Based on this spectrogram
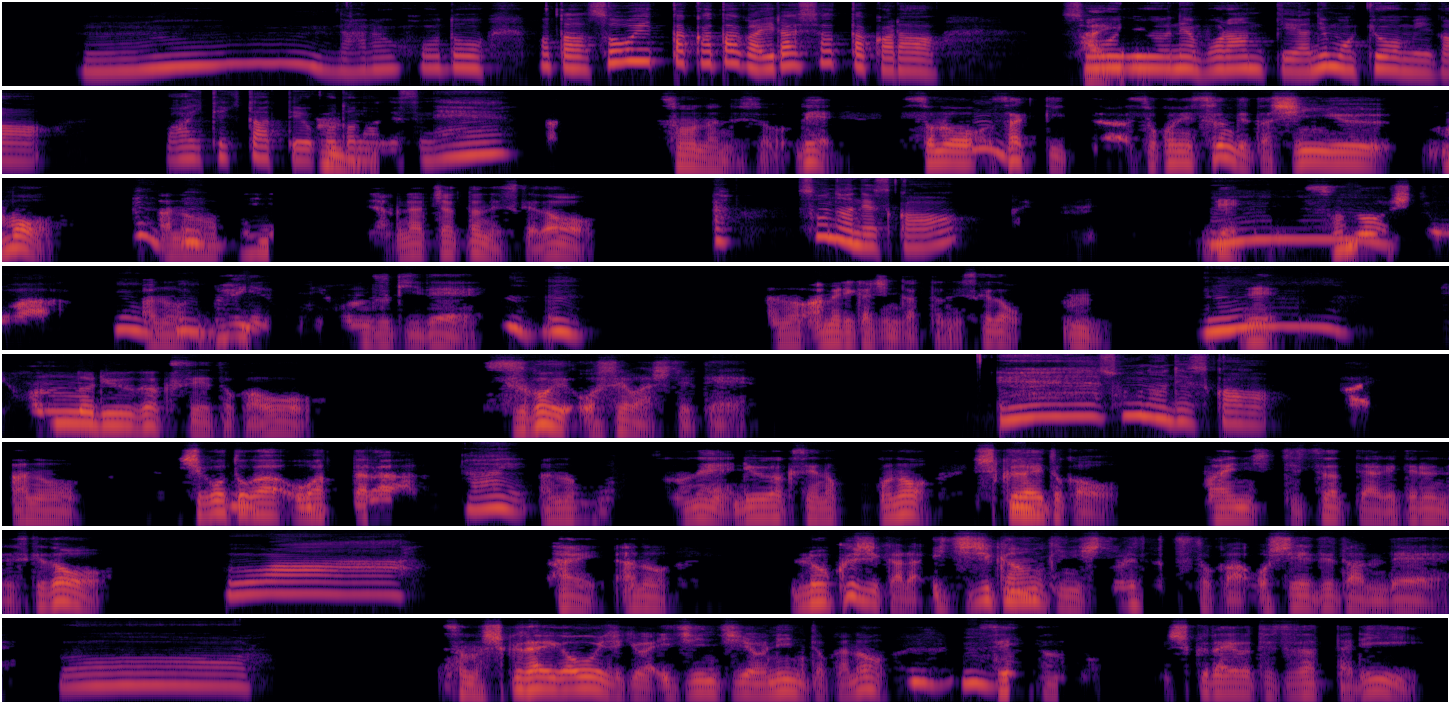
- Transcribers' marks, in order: unintelligible speech
- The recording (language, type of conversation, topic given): Japanese, advice, 退職後に新しい日常や目的を見つけたいのですが、どうすればよいですか？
